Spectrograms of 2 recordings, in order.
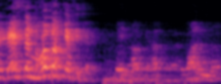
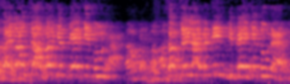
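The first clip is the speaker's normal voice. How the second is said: raised sermon cry, slowing at the end; full-force preaching; 4 semitones higher than usual. Acted. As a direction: proclaim it to the congregation. (پورے جوش سے خطابت)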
